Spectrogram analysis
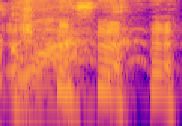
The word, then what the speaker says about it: Gloucester: It's Gloucester.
